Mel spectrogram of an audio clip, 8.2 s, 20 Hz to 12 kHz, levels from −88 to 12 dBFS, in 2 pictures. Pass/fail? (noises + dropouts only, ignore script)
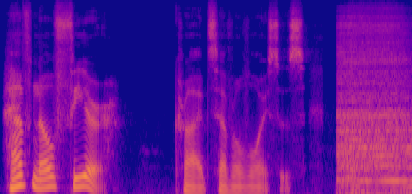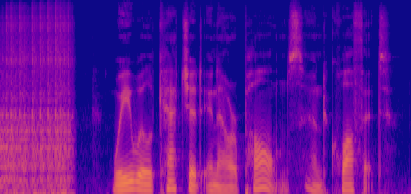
fail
